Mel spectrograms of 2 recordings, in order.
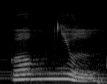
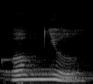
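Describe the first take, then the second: The two takes are said the same way.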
